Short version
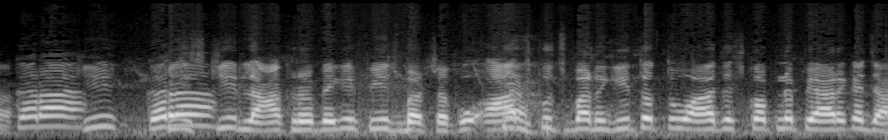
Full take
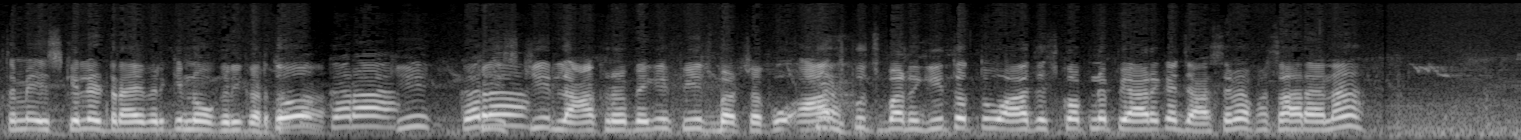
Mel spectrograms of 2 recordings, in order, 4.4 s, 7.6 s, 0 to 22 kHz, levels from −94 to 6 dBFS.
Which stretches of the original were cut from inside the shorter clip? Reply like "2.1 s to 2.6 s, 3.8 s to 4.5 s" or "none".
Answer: none

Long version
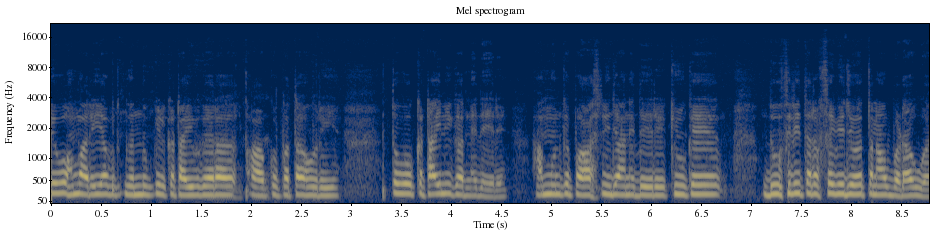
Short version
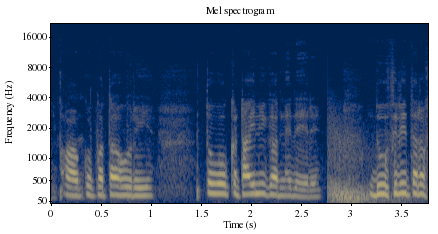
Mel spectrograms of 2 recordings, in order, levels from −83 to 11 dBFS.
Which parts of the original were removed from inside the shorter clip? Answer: 4.7 s to 6.8 s

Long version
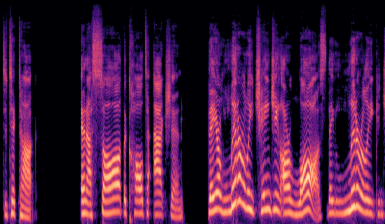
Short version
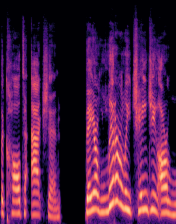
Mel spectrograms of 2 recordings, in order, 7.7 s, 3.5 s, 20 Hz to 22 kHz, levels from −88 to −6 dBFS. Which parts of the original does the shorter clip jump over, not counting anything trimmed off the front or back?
none

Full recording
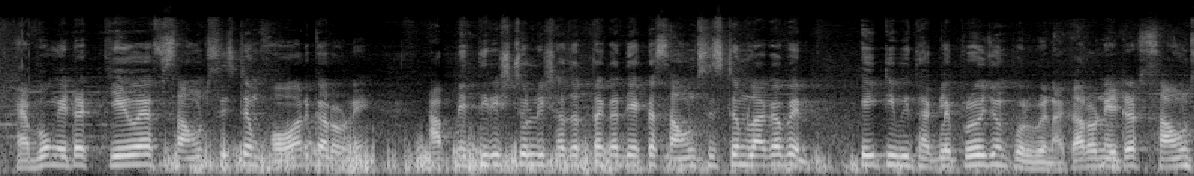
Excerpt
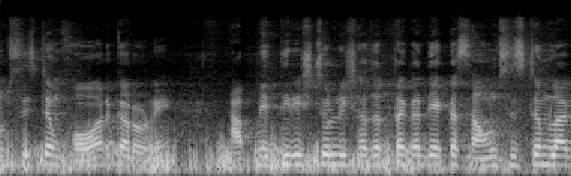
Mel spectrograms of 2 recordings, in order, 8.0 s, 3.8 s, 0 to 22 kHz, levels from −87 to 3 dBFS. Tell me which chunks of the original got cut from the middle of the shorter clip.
none

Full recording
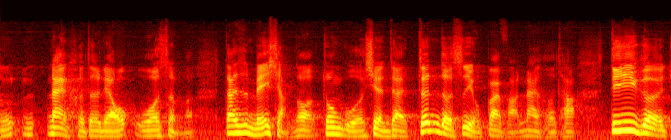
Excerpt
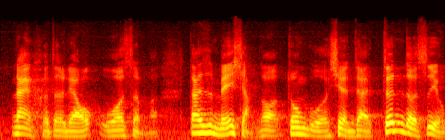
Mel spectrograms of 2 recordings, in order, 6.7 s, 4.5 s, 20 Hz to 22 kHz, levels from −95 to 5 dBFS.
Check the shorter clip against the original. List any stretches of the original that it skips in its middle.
none

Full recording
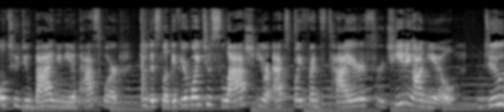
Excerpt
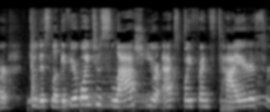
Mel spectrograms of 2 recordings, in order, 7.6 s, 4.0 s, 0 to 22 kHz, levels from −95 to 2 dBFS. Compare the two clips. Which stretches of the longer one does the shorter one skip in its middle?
none

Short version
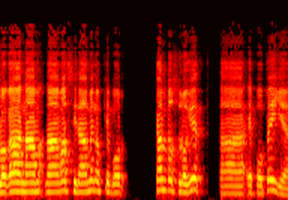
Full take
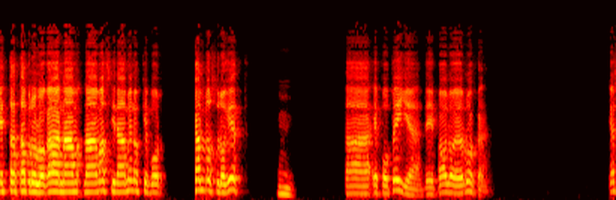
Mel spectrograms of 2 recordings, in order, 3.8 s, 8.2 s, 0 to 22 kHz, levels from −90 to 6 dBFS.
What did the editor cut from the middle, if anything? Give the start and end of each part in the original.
3.3 s to 4.5 s

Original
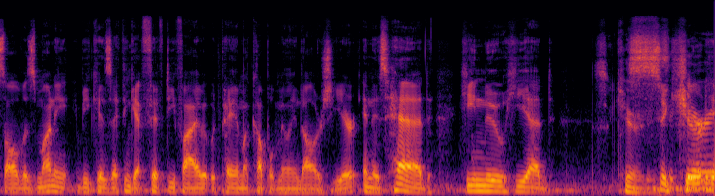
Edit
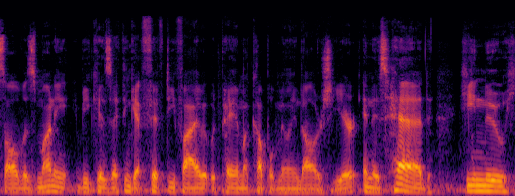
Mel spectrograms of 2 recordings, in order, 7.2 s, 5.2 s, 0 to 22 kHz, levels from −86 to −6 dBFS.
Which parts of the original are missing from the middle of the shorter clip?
none

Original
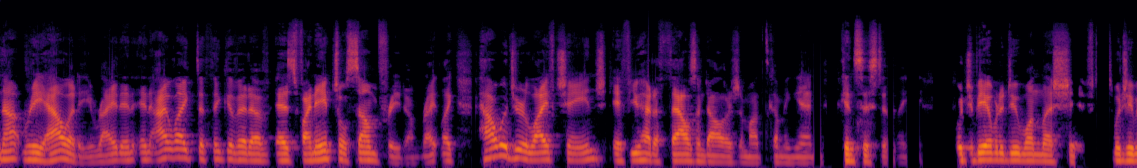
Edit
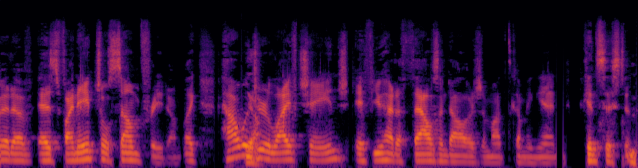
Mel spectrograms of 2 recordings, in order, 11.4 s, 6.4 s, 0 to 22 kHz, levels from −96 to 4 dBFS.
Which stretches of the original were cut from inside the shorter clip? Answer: 4.1 s to 4.3 s

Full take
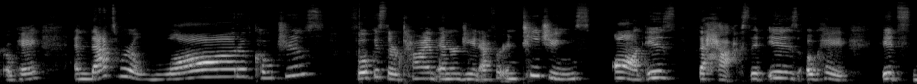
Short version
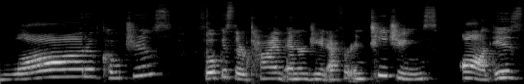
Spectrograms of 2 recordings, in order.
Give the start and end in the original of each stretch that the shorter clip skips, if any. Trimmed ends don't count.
none

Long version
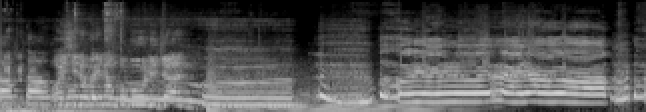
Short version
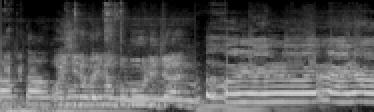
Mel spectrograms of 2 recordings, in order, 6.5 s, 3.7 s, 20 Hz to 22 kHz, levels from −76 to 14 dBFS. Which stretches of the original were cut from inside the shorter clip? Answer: 2.0 s to 3.7 s

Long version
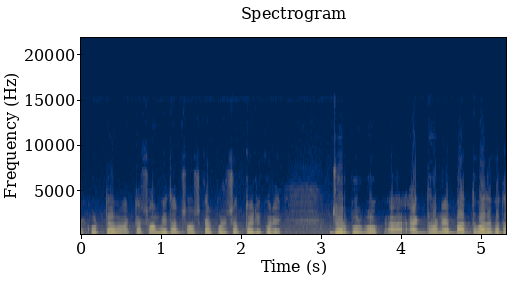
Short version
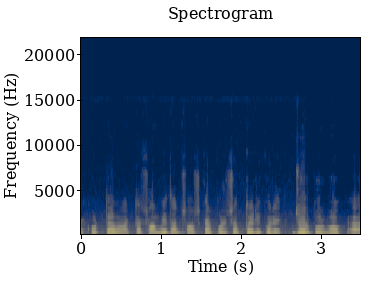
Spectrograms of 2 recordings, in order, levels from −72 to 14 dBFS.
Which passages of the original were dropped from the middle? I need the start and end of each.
2.6 s to 3.0 s

